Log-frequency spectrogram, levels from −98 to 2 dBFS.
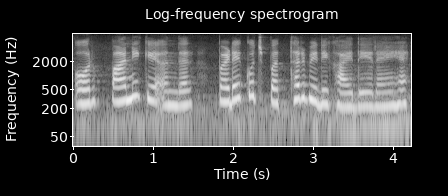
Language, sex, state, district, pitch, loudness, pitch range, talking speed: Hindi, female, Uttar Pradesh, Saharanpur, 265 Hz, -15 LUFS, 235-310 Hz, 170 wpm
